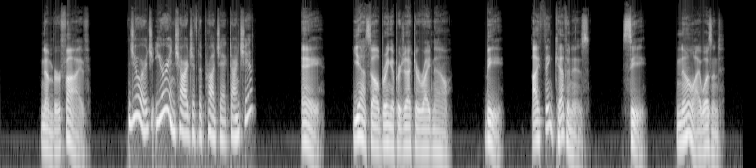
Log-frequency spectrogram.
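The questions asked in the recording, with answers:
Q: George, you're in charge of the project, aren't you?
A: B: I think Kevin is.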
